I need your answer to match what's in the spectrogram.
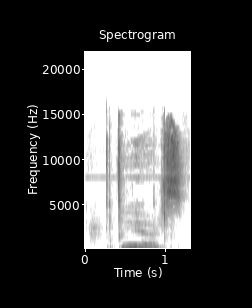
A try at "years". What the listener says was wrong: Again, you're saying years. An S instead of a Z. Years is, what's that mean? Years means años, and jeers means abuchea.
